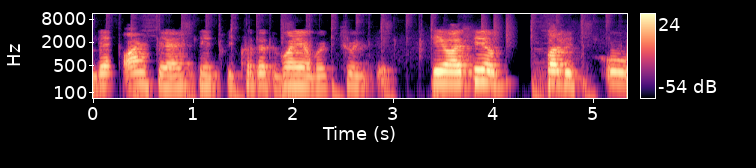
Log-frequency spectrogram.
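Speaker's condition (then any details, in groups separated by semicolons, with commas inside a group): Cerebral palsy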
